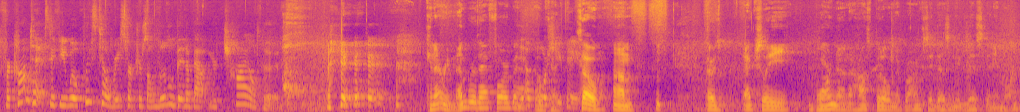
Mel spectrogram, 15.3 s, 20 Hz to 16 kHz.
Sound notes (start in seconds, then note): 4.7 laughter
